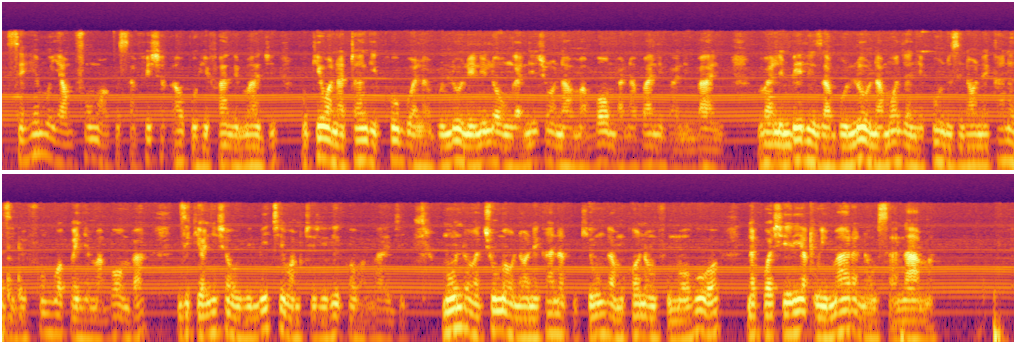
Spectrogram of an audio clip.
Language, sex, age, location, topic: Swahili, male, 25-35, Nairobi, government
